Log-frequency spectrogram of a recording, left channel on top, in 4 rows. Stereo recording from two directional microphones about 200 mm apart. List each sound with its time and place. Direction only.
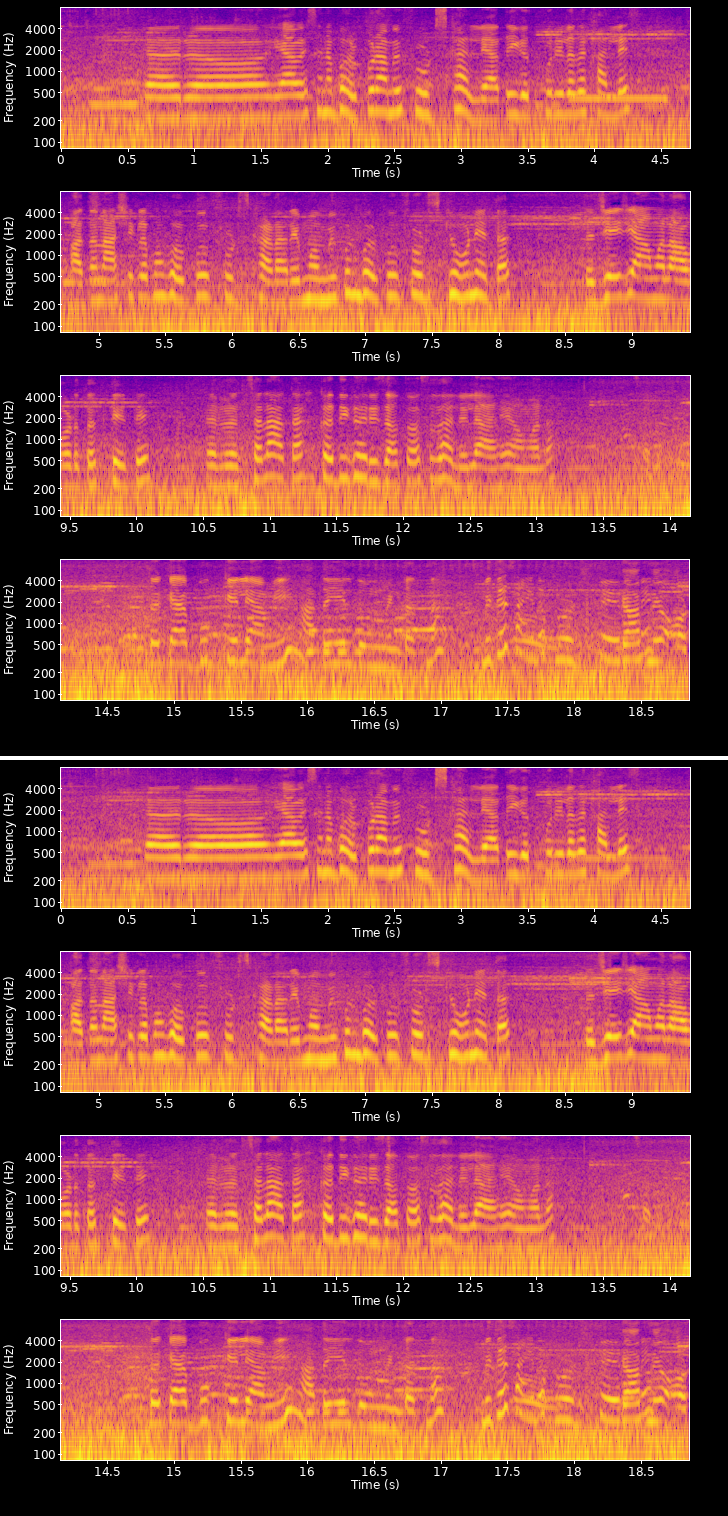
0.6 s speech: 10° left (ahead or behind)
14.8 s speech: centre (ahead or behind)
